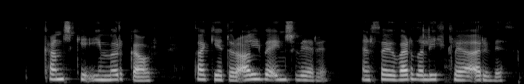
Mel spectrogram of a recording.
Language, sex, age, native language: Icelandic, female, 30-39, Icelandic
